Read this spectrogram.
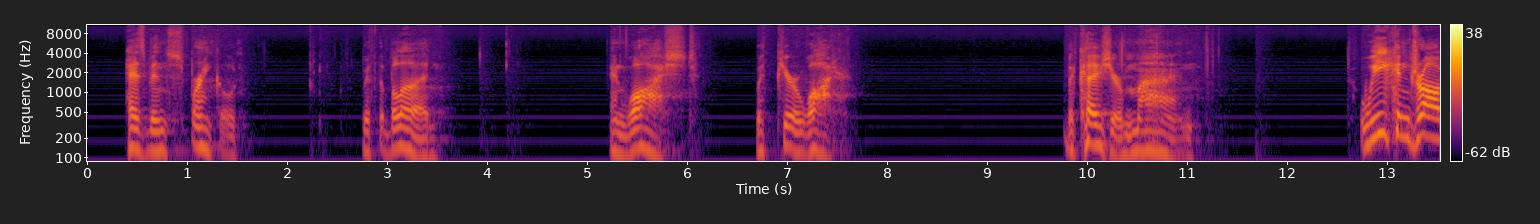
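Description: A man speaks calmly into a microphone in short phrases, with pauses.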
